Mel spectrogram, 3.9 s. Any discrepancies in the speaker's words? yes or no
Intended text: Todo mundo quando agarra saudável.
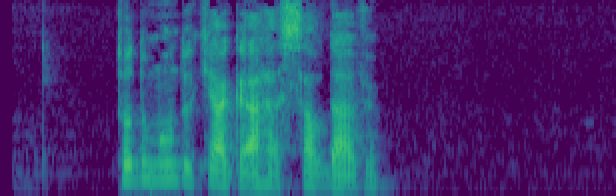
yes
